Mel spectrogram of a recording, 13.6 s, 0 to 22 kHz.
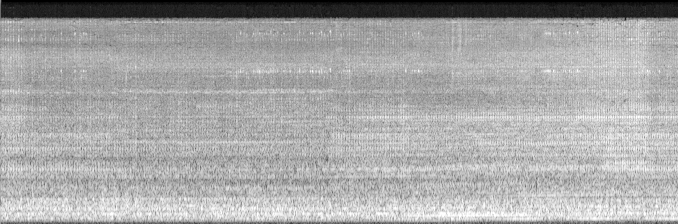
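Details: VAZ 2106 engine at steady idle: irregular knock about two per second over the hum; internal knock of unclear origin.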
